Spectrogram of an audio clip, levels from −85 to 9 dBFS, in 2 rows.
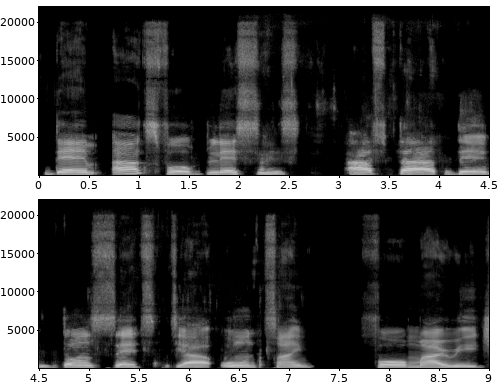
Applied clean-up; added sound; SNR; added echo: neural mask model Resemble Enhance denoiser.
